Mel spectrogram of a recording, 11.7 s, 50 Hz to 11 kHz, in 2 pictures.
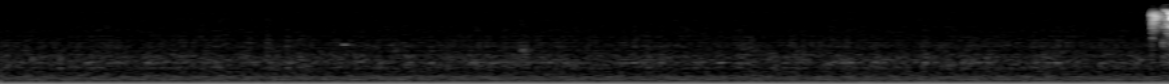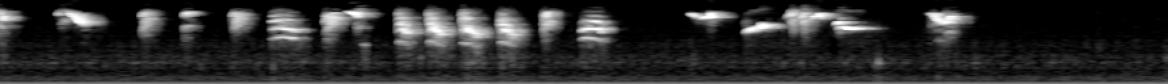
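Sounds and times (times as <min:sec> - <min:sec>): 
faint low hum: 0:00.0 - 0:11.6
Eurasian blackcap warbling song: 0:05.8 - 0:10.7.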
